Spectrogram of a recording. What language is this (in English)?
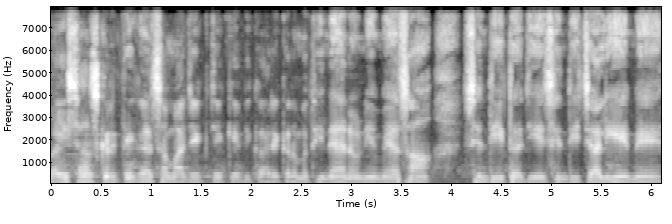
Sindhi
